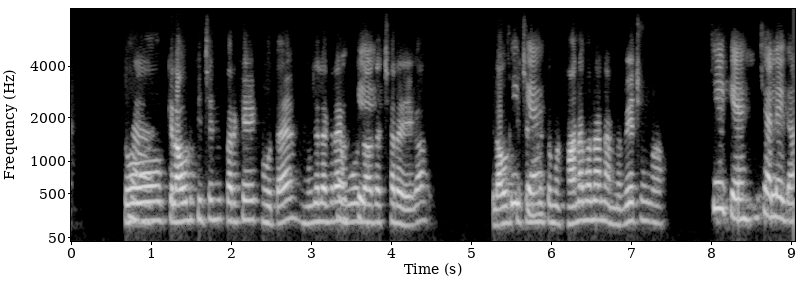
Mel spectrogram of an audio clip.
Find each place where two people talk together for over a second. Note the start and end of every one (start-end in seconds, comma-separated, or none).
none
